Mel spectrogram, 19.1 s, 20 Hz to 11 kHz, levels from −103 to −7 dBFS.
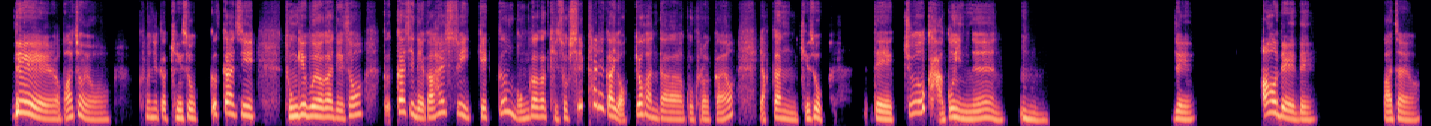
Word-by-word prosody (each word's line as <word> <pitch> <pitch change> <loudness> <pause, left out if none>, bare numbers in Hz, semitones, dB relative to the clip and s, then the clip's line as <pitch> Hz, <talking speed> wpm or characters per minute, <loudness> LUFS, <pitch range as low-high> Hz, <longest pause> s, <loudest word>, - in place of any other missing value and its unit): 네 210 - +5
맞아요. 150 - -2 0.4
그러니까 180 -1 -5
계속 170 0 -1
끝까지 225 -5 +3 0.4
동기부여가 200 -2 +4
돼서 215 +9 -2 0.2
끝까지 290 -5 +1
내가 180 -1 +2
할 275 +8 -1
수 255 -3 -6
있게끔 200 - -3
뭔가가 195 +5 0
계속 160 -1 -6
실타래가 415 -1 +2
엮여 245 - +2
간다고 150 - -3
그럴까요? 140 - -4 0.4
약간 155 -6 -1
계속 155 0 0 0.6
네. 150 -4 +3
쭉 270 +7 +1
가고 140 +10 +1
있는. 155 -3 -2 0.2
음. 135 -7 -5 1.7
네. 145 -1 -2 0.9
아 280 0 +7
네네. 145 -7 0 0.9
맞아요. 145 -2 -3
175 Hz, 205 characters per minute, -23 LUFS, 145-210 Hz, 1.7 s, 아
